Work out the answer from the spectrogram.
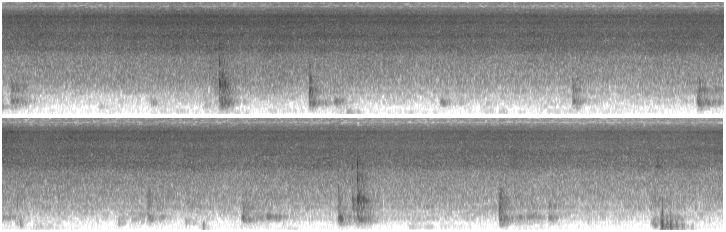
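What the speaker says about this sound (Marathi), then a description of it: "ह्यामध्ये मी बारीक चिरलेली मेथी घालते मेथी चांगले ह्यामध्ये मिक्स करून चांगलं भाजून घेते" Finely chopped fenugreek leaves stir-fry with tomato in a pan for a dhaba-style garlic methi dish, giving a steady, close frying hiss. Spatula scrapes and clacks recur irregularly throughout.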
